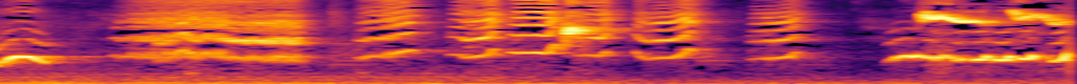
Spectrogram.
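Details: Black-throated laughingthrush song used to coax fresh-caught birds into singing: scratchy, chattering phrases with many overtones, a short pause, then a clear, wavering whistle at the end.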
